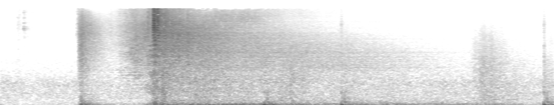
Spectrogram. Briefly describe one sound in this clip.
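A deep magical whoosh swells and slowly fades.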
